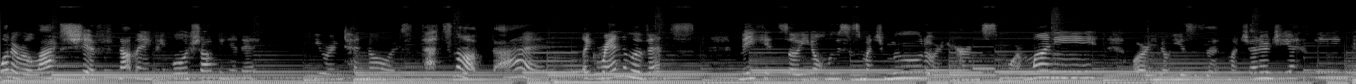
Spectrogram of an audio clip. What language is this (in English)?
English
